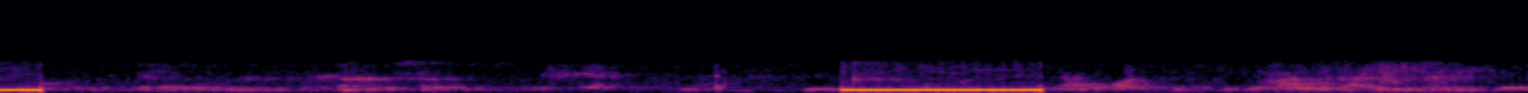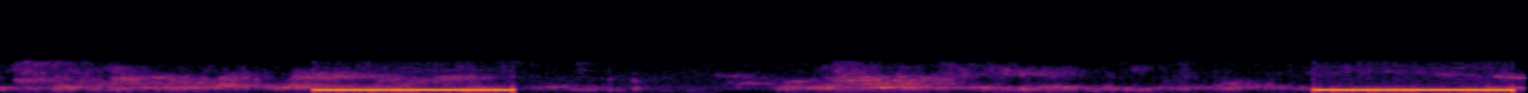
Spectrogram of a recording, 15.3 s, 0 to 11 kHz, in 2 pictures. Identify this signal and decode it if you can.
Ringback tone (Europe, 425 Hz), with speech.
